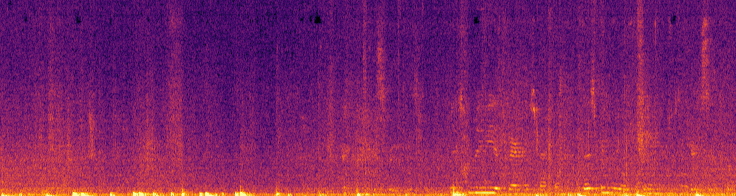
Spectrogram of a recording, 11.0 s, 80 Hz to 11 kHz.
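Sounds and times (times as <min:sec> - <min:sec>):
soft low thumps: 0:00.0 - 0:06.0, 0:06.7 - 0:11.0.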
